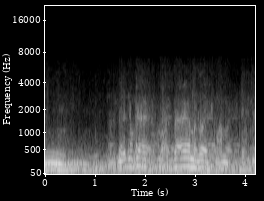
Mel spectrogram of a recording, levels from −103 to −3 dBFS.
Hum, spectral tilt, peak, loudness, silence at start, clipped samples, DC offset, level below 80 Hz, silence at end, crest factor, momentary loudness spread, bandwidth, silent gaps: none; -11 dB/octave; -14 dBFS; -31 LUFS; 0 s; under 0.1%; under 0.1%; -44 dBFS; 0 s; 14 dB; 11 LU; 4.1 kHz; none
